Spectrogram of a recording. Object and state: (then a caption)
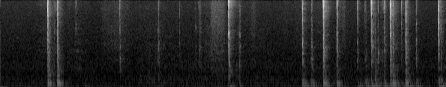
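Laptop keyboard with plastic keys. Typing on a MacBook Pro keyboard, whose black plastic keys sit in an aluminum laptop body, tapped with long pointed acrylic nails and fingertips. Sharp, bright clicks with a low thud underneath come in scattered bursts, sparse at first, then quicker and denser toward the end.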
